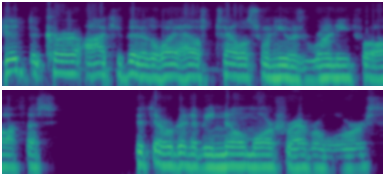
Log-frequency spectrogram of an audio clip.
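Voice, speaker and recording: Over a quiet background, a man talks at a very fast pace with very even loudness. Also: medium pitch for a man. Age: 80s+. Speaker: navy veteran. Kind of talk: testimony. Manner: animated.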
